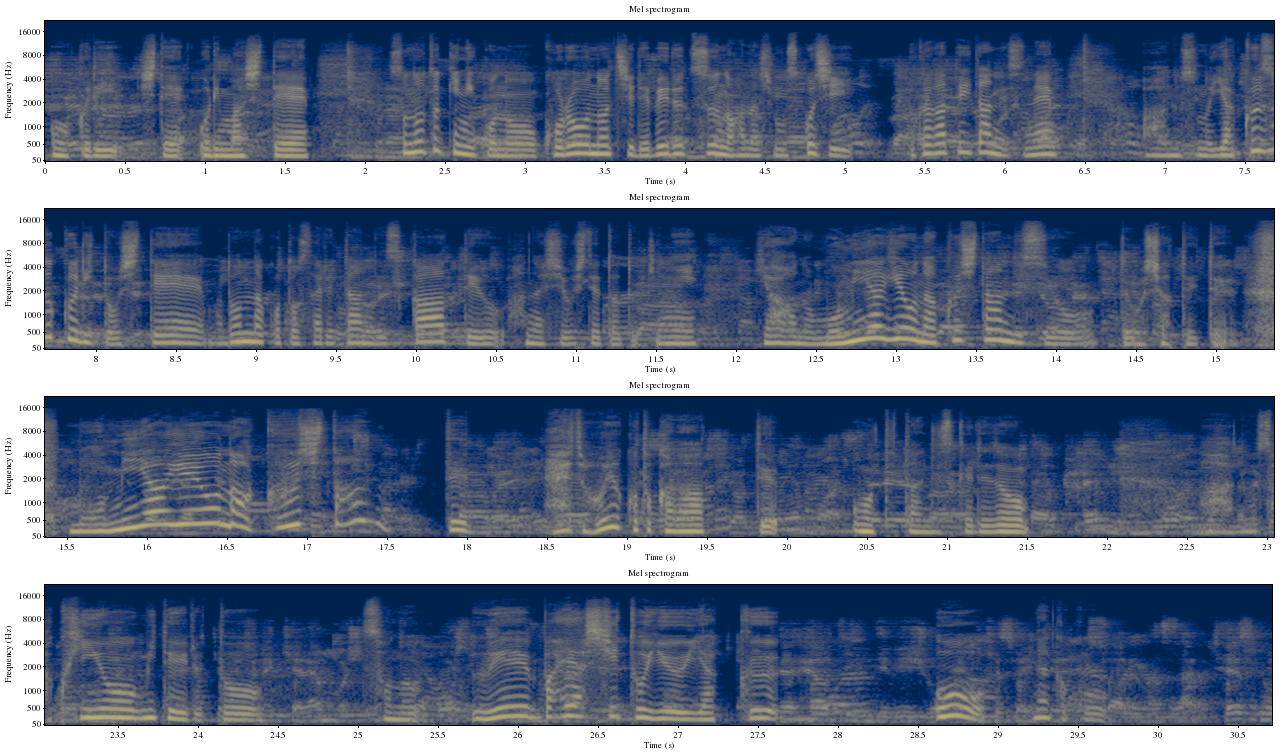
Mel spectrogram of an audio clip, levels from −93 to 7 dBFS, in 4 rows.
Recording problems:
background chatter; noticeable; throughout; 2 voices, 15 dB below the speech

